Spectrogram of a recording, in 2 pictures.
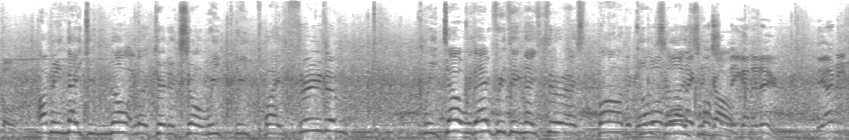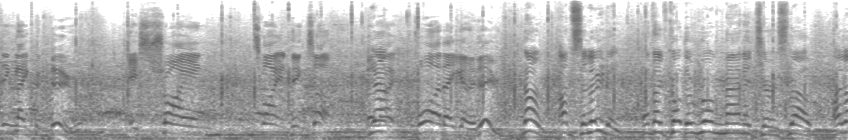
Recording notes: Live from the Newcastle Match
